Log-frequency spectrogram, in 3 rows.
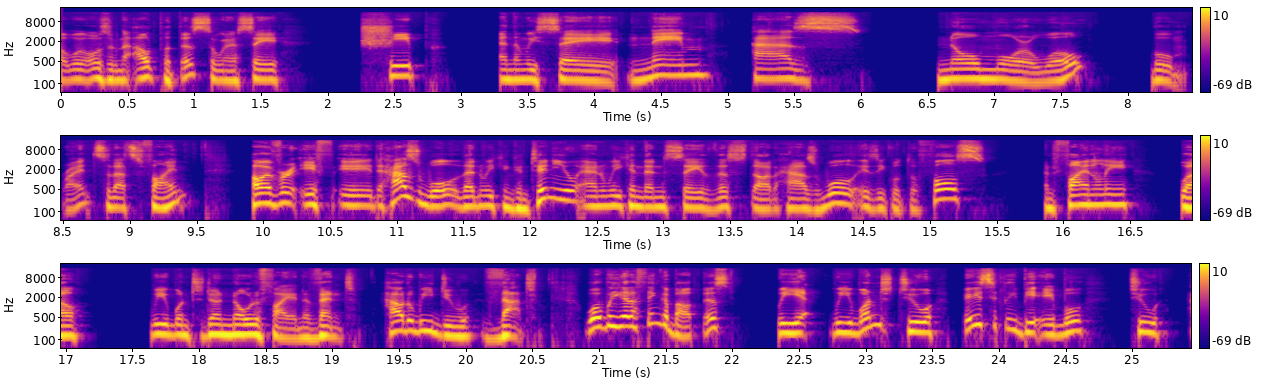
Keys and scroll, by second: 4.5 Tab, 7.8 ctrl+s, 14.3 Tab.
